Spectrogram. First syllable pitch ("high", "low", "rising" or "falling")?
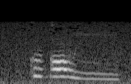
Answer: high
